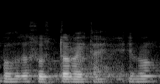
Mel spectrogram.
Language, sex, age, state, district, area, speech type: Odia, male, 30-45, Odisha, Boudh, rural, spontaneous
